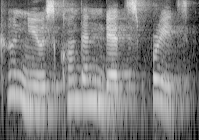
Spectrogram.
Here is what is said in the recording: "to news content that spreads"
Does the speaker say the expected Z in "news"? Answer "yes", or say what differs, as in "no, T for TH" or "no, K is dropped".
no, S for Z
